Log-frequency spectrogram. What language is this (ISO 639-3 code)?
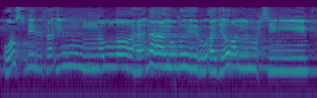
ara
